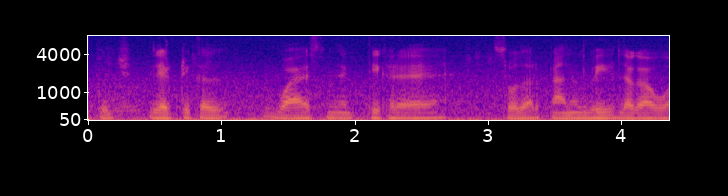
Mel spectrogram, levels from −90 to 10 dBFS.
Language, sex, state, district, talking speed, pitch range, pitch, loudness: Hindi, male, Bihar, Sitamarhi, 150 wpm, 95-100 Hz, 95 Hz, -31 LUFS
